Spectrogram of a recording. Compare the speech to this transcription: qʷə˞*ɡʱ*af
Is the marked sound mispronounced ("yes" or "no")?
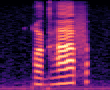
no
